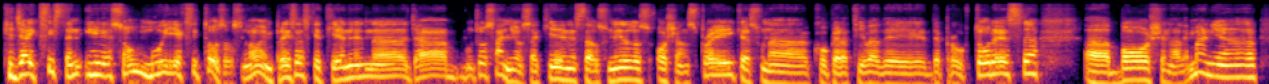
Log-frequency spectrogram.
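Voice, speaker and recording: An Italian man with an Italian accent speaks in a webinar, pausing often on fillers while he searches for his words. His voice carries a gravelly edge, and the recording sounds dry and close. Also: fairly high pitch, lively intonation, darkish tone, no echo. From Italy. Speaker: guest speaker, professor. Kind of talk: webinar presentation.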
